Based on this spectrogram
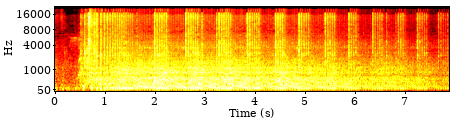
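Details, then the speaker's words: Husqvarna 6021P mower with a Kohler engine, before the fix. The engine surges, its speed rising and falling a few times a second instead of idling steadily. "Alright, just going to do a quick demonstration of the surging problems on the Kohler."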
